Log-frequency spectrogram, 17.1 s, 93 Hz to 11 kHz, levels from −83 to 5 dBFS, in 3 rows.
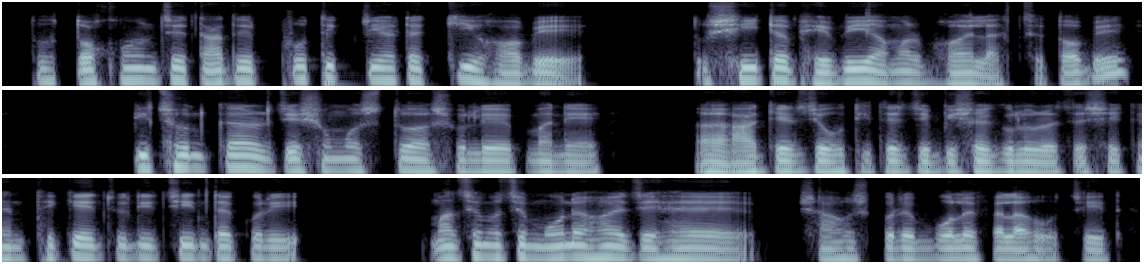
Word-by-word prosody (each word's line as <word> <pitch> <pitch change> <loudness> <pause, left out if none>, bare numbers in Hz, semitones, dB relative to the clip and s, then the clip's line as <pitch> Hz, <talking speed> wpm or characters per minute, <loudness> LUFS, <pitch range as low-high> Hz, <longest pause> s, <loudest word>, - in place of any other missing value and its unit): তো - - -5 0.2
তখন 125 +3 +1
যে 135 - +4
তাদের 115 +3 +2
প্রতিক্রিয়াটা 135 -2 0
কী 140 - +3
হবে? 100 +1 +2 0.7
তো - - -9
সেইটা 135 0 +4
ভেবেই 115 +4 +4
আমার 110 0 -2
ভয় 100 0 +1
লাগছে। 85 - -7
তবে 100 -4 +1 0.8
পিছনকার 135 0 +2
যে 110 - +4
সমস্ত 110 -1 -3 0.2
আসলে 100 +2 0 0.2
মানে 95 -1 -1 0.6
আ - - +4 0.2
আগের 95 +2 +2
যে 100 - +4
অতীতের 95 +1 -2
যে - - +3
বিষয়গুলো 95 +1 +1
রয়েছে, 90 -2 -2
সেখান 100 +3 -3
থেকে 120 +2 -1 0.2
যদি 120 0 -2
চিন্তা 115 -2 +1
করি। 110 -2 -1 0.8
মাঝে, 115 +2 0
মাঝে 120 +1 0
মনে 120 +2 +3
হয় 115 -1 +3
যে, 105 - +3
হ্যাঁ, 105 -1 +2 0.5
সাহস 100 +1 -3
করে 105 -1 +1
বলে 105 0 +2
ফেলা 100 -1 +3 0.2
উচিত। 95 -2 -5
110 Hz, 145 wpm, -24 LUFS, 100-120 Hz, 0.8 s, যে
